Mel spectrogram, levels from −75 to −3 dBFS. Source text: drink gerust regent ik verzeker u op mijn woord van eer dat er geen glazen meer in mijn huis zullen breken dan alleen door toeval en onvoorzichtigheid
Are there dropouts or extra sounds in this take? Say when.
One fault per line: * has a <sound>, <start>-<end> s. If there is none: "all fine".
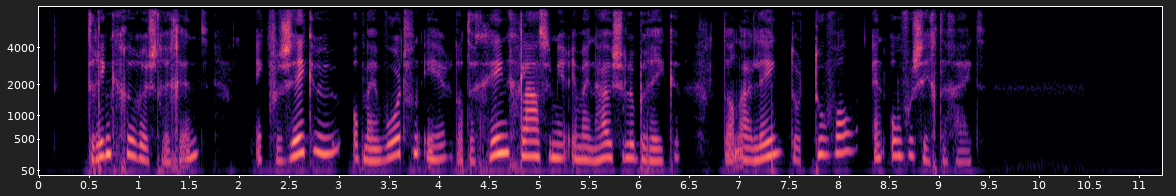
all fine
